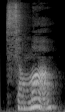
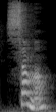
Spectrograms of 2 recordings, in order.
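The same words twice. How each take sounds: First: Sama with the stress on the final ma; Russian stress shift. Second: Sama stressed on the first syllable; Arabic stress. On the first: Teacher showing the Russian word, stress moved to the end. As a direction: stress the last syllable: saMA. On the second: Teacher showing the Arabic word for sky, stress on SA. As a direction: lead with SA, let ma fall away. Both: Shown as a demonstration. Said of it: "we change the stress".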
